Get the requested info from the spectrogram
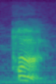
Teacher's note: huruf ka itu kenapa ada hamas ataupun ada udara yang terdengar ketika mengucapkan, karena dia memiliki sifat hamas ka. Asalkan hamasnya itu tidak mendominasi ka.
